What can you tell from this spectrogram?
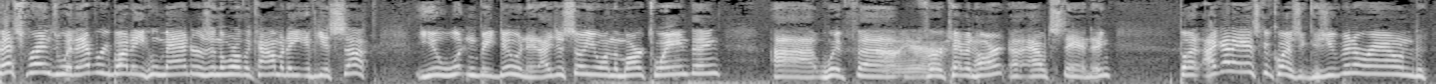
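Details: Adult male speaker; normal speech.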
